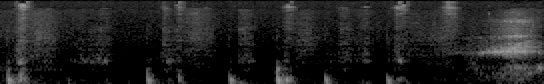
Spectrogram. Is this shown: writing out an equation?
yes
